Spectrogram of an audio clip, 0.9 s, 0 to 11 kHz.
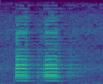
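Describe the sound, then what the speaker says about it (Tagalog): Two short, close toots from the newly fitted horn on a Honda X-ADV 750 motorcycle, bright buzzy blasts in quick succession over faint background noise. "Okay na yung busina niya, gumagana na."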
